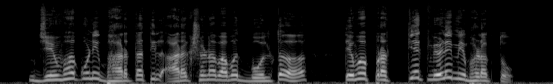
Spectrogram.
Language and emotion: Marathi, angry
